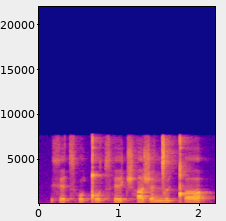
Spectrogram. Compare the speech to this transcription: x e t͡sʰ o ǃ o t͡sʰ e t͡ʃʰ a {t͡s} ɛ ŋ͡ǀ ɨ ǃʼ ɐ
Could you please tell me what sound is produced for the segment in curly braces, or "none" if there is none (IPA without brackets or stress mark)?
ʃ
